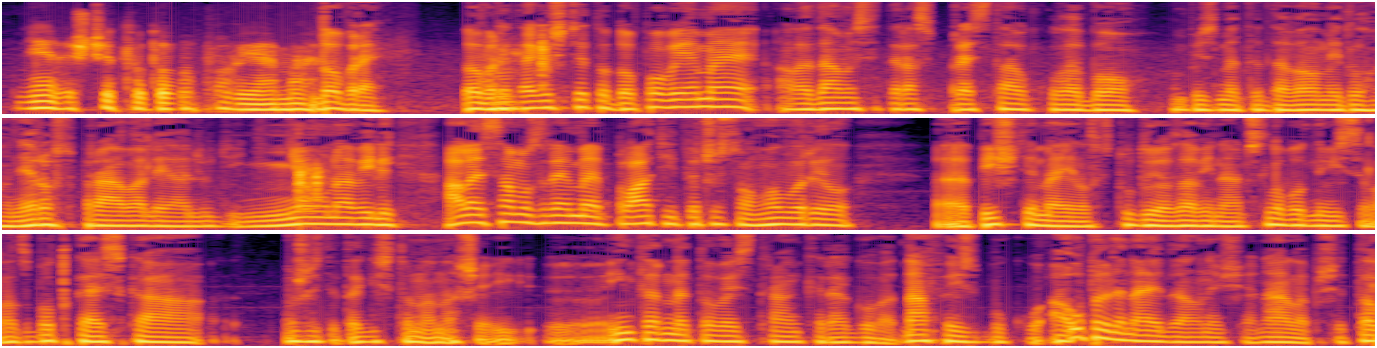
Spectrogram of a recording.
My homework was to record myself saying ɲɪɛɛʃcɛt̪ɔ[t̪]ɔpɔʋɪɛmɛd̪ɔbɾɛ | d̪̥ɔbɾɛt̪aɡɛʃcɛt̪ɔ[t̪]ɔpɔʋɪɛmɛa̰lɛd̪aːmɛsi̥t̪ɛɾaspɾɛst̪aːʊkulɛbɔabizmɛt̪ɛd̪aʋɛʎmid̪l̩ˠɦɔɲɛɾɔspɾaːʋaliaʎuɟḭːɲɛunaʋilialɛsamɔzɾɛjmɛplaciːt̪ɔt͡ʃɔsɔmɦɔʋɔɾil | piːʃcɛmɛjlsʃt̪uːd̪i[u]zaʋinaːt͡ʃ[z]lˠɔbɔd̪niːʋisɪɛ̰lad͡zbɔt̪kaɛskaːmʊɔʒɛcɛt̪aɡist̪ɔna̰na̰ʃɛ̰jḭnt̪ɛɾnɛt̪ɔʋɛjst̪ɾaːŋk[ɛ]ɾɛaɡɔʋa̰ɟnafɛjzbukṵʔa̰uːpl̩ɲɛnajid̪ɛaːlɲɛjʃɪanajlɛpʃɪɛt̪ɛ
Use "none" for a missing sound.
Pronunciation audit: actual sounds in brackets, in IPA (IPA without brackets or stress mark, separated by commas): d̪, d̪, ɔ, s, ɛ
